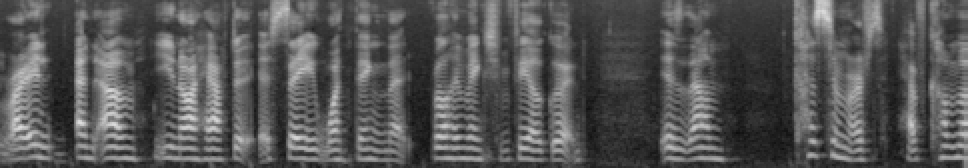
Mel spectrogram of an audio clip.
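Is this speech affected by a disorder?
Yes: damaged diaphragm.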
